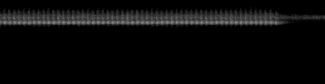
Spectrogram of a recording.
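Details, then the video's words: Grasshopper chorus meant for relaxation: a bright, high insect trill in quick regular pulses that cuts out near the end, leaving only a faint hiss. "Grass Hopper Sounds"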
